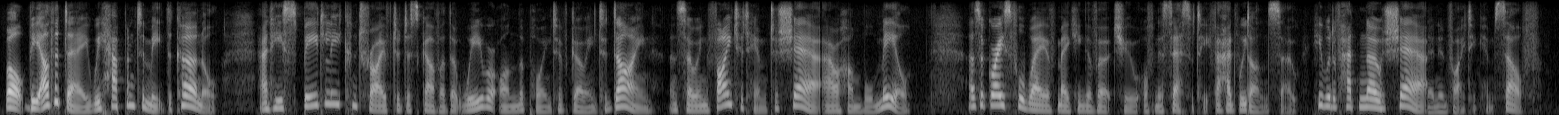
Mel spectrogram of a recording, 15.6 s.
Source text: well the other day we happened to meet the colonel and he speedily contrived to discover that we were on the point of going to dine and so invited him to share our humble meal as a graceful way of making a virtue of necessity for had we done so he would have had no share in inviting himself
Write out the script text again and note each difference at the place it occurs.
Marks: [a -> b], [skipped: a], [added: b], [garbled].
well the other day we happened to meet the colonel and he speedily contrived to discover that we were on the point of going to dine and so invited him to share our humble meal as a graceful way of making a virtue of necessity for had we done so he would have had no share in inviting himself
